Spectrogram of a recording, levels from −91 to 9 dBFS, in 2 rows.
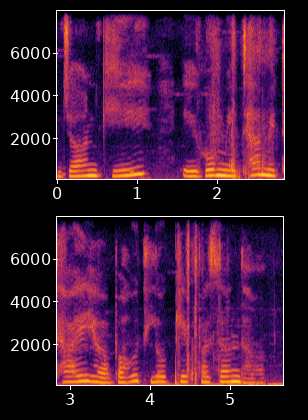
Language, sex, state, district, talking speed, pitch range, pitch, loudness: Bhojpuri, female, Uttar Pradesh, Varanasi, 115 wpm, 240-270 Hz, 255 Hz, -13 LUFS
